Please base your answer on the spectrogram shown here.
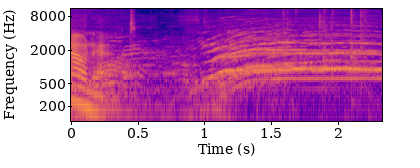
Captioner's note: cheering and applause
